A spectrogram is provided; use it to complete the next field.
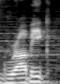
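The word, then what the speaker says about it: Grobyc: Gropic, you know, it's a cyborg pronounced backwards, Gropic.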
